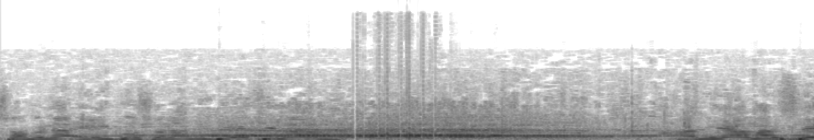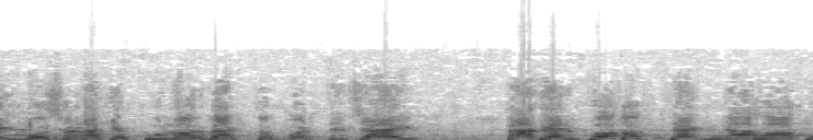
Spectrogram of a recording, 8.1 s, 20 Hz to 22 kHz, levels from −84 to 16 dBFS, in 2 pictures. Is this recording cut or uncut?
uncut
